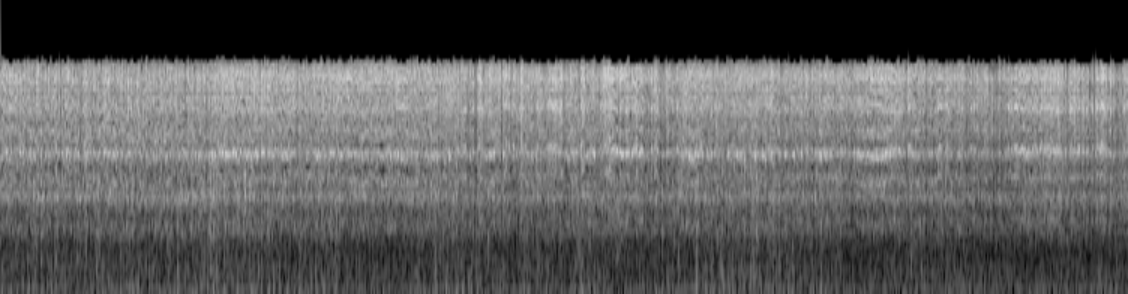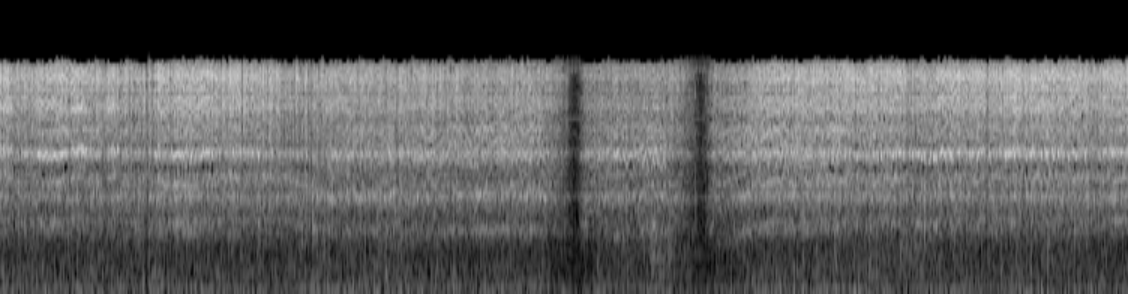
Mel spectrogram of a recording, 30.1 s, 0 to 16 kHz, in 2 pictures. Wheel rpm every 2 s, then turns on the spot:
200, 230, 220, 230, 230, 230, 230, 230, 230, 190, 140, 100, 190, 230, 230.
none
